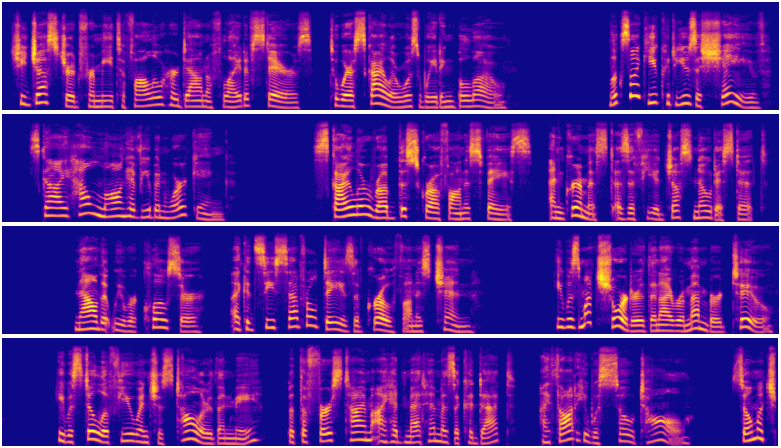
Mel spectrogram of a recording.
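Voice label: male female dialogue 1st person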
